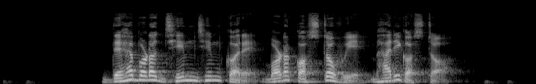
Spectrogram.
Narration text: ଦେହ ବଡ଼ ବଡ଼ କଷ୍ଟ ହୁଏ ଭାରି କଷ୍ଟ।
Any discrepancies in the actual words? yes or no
yes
